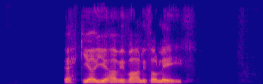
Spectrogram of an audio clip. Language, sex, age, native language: Icelandic, male, 20-29, Icelandic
